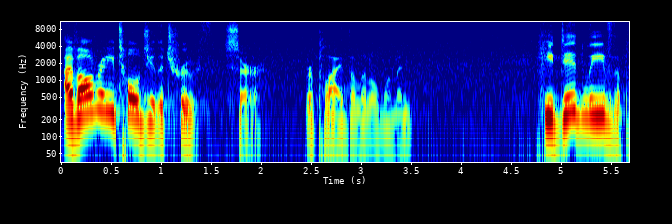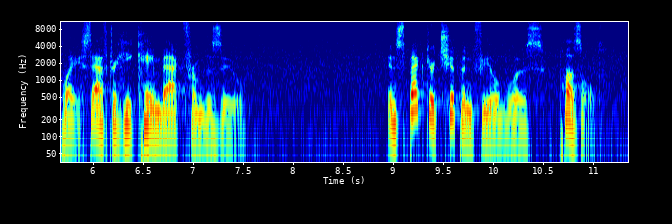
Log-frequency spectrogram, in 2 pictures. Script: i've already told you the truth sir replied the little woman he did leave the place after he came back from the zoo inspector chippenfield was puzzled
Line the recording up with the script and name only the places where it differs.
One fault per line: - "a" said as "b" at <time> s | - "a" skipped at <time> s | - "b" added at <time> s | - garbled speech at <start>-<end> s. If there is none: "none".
none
